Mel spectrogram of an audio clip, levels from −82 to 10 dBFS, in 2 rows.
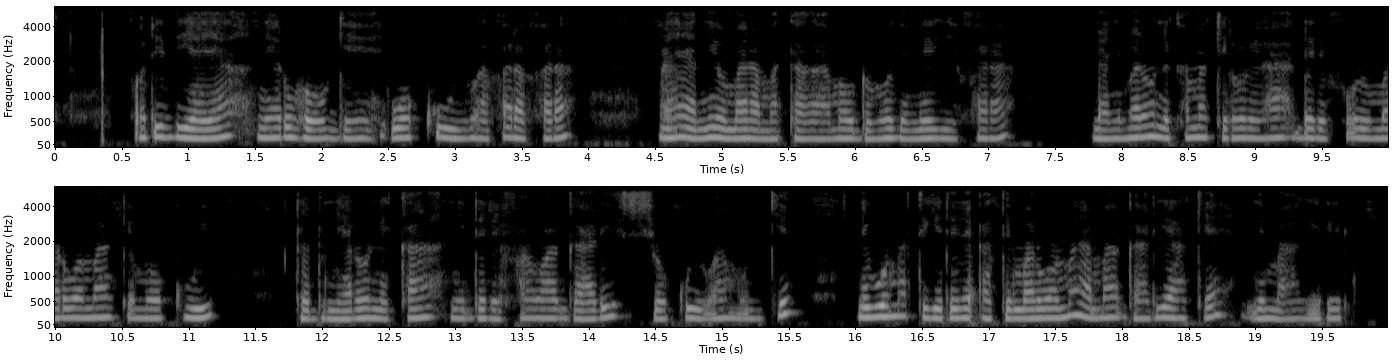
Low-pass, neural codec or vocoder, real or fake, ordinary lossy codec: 5.4 kHz; codec, 16 kHz, 8 kbps, FreqCodec, smaller model; fake; none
